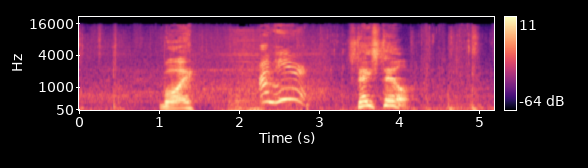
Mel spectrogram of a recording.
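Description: A young man speaks through a headset microphone.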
